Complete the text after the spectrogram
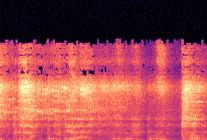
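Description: A blade swooshes through the air.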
